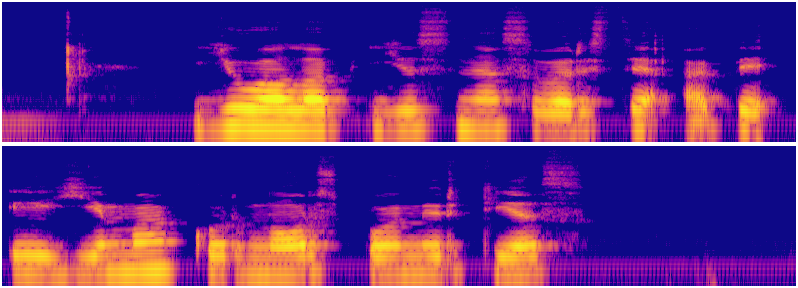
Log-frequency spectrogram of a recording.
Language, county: Lithuanian, Kaunas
